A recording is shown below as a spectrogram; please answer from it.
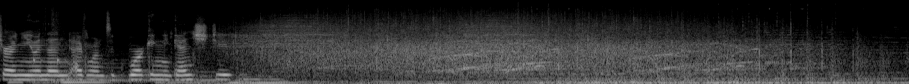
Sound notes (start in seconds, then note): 2.2 crowd cheering, applauding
